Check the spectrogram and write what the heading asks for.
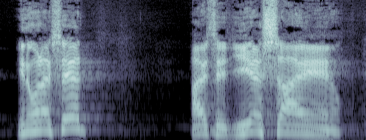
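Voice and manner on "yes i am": tongue-in-cheek, sarcastic. Retelling an answer to a friend's question, retelling a sarcastic reply. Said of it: "I was being sarcastic".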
